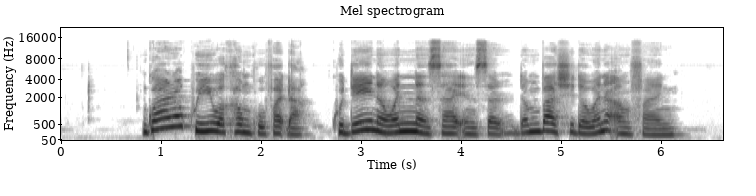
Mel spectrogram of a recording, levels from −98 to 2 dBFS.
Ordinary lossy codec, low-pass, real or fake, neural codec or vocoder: none; 14.4 kHz; real; none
